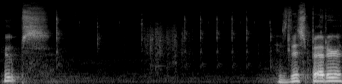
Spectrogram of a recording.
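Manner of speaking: usual speaking voice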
